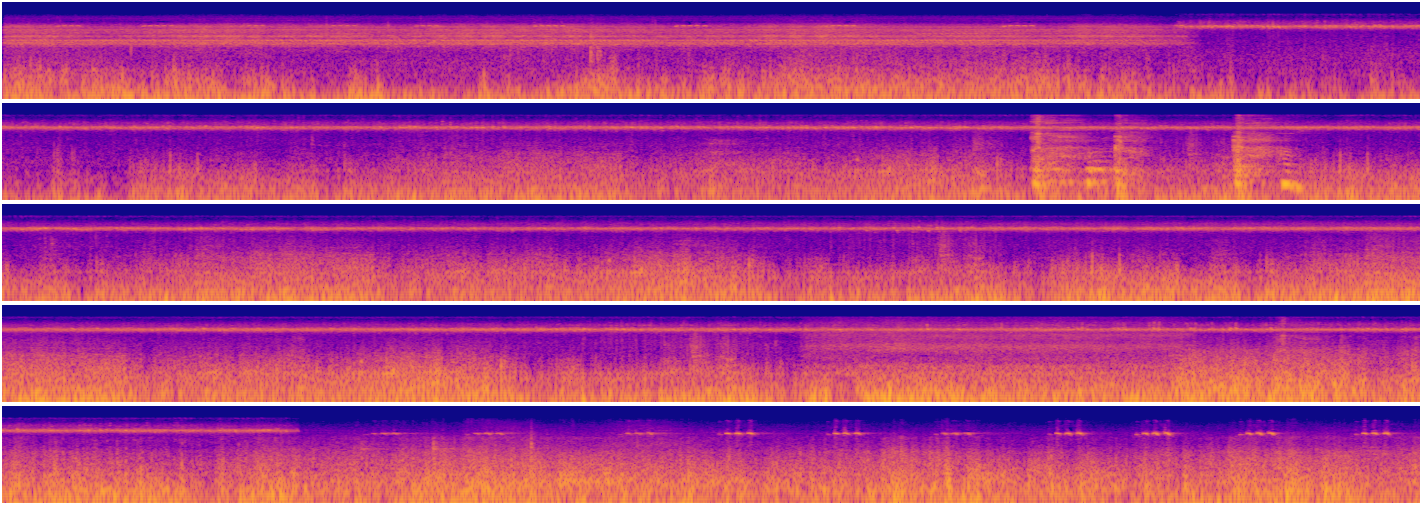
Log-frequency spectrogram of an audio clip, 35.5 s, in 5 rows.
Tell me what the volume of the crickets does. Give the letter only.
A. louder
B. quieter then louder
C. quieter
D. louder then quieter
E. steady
E.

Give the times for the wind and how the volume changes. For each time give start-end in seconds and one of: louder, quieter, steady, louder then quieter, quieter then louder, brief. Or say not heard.
0.0-35.4 louder.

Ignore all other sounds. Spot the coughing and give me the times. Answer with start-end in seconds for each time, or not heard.
11.9-13.7, 27.4-27.9.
